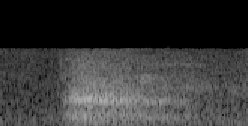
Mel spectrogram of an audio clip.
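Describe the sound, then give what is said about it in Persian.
An audience drawing a deep breath together, one breathy inhale that swells suddenly, holds for about a second, then slowly fades. “با دیگه دستاتون بریم بالا یه نفس عمیق بکشیم”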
